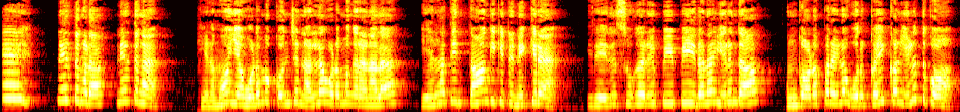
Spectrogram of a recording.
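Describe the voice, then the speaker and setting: In a cartoon, a woman voices a bossy, middle-aged village mother-in-law who scolds and threatens the young couple, sounding exasperated. Her pitch sits high, she talks fast, and her voice is close to an everyday one.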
